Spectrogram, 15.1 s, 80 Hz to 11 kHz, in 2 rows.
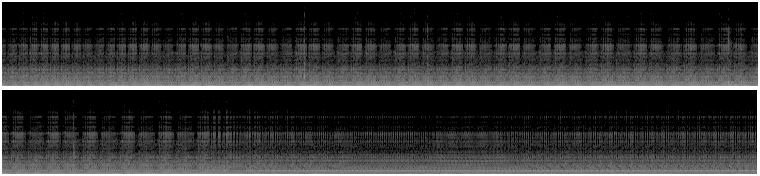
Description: My laptop HP Envy m6 makes this strange noise from the fan, someone could tell me what it is?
